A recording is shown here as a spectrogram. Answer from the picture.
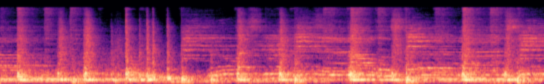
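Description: Live worship band playing: a drum kit keeps the beat with bass drum and snare hits under bass and acoustic guitar, while several voices sing together into microphones.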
